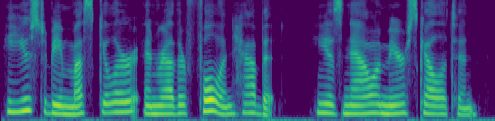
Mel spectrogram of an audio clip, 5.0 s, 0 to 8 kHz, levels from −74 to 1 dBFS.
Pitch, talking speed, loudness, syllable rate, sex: 215 Hz, 195 wpm, -17 LUFS, 5.1 syllables/s, female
